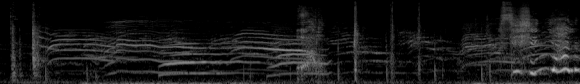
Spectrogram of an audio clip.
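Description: Several cats meow in a veterinary laboratory in an animated series, a string of close, overlapping, rising and falling meows with sharp clicks between them and a louder, shriller burst near the end.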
